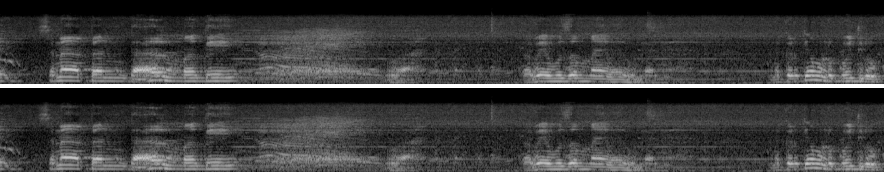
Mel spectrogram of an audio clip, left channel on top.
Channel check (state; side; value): identical; both; correlation 1.00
